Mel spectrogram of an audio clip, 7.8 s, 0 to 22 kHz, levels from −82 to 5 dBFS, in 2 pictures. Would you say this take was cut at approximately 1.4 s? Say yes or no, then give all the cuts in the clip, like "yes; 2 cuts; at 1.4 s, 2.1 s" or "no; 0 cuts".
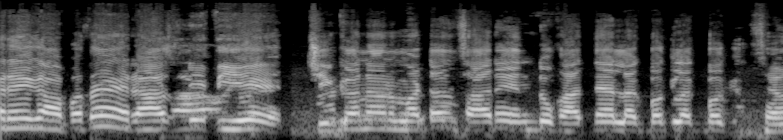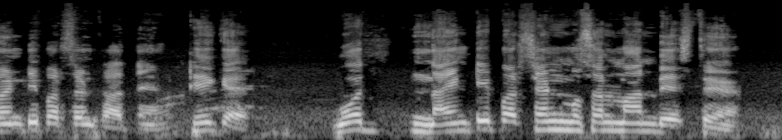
yes; 1 cut; at 1.4 s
